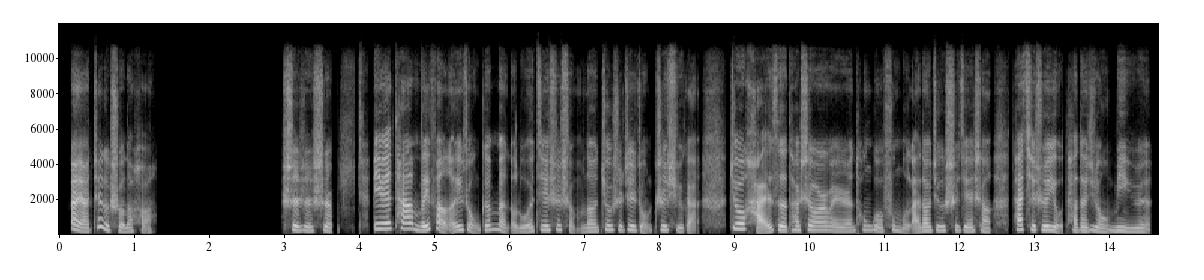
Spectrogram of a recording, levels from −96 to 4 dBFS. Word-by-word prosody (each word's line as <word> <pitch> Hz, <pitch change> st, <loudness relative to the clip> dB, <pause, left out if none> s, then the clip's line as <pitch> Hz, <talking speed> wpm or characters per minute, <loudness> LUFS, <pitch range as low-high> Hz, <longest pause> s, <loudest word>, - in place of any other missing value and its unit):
哎 -, -, +9 dB
呀， -, -, +4 dB
这 460 Hz, +1 st, -1 dB
个 275 Hz, -, +1 dB
说 210 Hz, -4 st, 0 dB
得 205 Hz, -, -4 dB
好。 -, -, -7 dB, 1.7 s
是 260 Hz, -5 st, +3 dB
是 225 Hz, -2 st, -2 dB
是， 235 Hz, -1 st, +1 dB, 0.5 s
因 325 Hz, +1 st, +4 dB
为 340 Hz, +1 st, +6 dB
它 335 Hz, -2 st, +5 dB
违 255 Hz, -2 st, +4 dB
反 -, -, +2 dB
了 -, -, -1 dB
一 265 Hz, -, +2 dB
种 -, -, -5 dB
根 280 Hz, +3 st, -2 dB
本 245 Hz, -7 st, 0 dB
的 -, -, -6 dB
逻 195 Hz, -, -2 dB
辑 265 Hz, +5 st, -2 dB
是 275 Hz, +1 st, -3 dB
什 -, -, -4 dB
么 -, -, -15 dB
呢？ 210 Hz, +1 st, -1 dB
就 270 Hz, +4 st, -2 dB
是 260 Hz, -3 st, -3 dB
这 260 Hz, +1 st, 0 dB
种 -, -, -7 dB
秩 260 Hz, -, 0 dB
序 225 Hz, -5 st, -2 dB
感。 -, -, -3 dB, 0.4 s
就 330 Hz, -2 st, +4 dB
孩 320 Hz, -, +4 dB
子 250 Hz, -4 st, +4 dB
他 255 Hz, +2 st, -2 dB
生 260 Hz, 0 st, +2 dB
而 245 Hz, 0 st, +2 dB
为 220 Hz, -3 st, -2 dB
人 210 Hz, 0 st, -3 dB
通 255 Hz, +2 st, -9 dB
过 255 Hz, -6 st, -3 dB
父 225 Hz, -, -8 dB
母 225 Hz, -5 st, -8 dB
来 -, -, -1 dB
到 220 Hz, 0 st, +1 dB
这 225 Hz, +2 st, -4 dB
个 235 Hz, -, -2 dB
世 245 Hz, -2 st, -1 dB
界 220 Hz, -2 st, -1 dB
上， 205 Hz, -3 st, -3 dB, 0.3 s
他 285 Hz, -, +6 dB
其 280 Hz, -2 st, 0 dB
实 255 Hz, 0 st, +2 dB
有 235 Hz, -, +1 dB
他 215 Hz, -, -3 dB
的 215 Hz, 0 st, 0 dB
这 250 Hz, -, -6 dB
种 205 Hz, -5 st, -3 dB
命 220 Hz, -2 st, -2 dB
运。 195 Hz, -1 st, -4 dB
245 Hz, 260 characters per minute, -25 LUFS, 215-270 Hz, 1.7 s, 哎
